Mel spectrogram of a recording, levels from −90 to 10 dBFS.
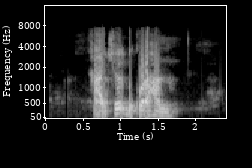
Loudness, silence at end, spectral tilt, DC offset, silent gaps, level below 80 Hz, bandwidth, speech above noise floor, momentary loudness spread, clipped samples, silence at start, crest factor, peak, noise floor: -12 LUFS; 0.7 s; -6 dB/octave; under 0.1%; none; -46 dBFS; 7.8 kHz; 42 dB; 8 LU; under 0.1%; 0.6 s; 14 dB; 0 dBFS; -54 dBFS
